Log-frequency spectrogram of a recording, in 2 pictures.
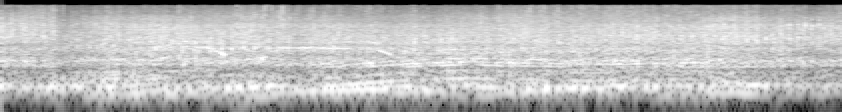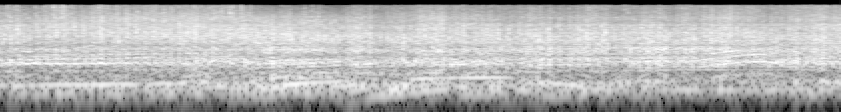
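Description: Several demolition derby cars' engines running and revving at once, their pitches rising and falling over one another in a steady din.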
